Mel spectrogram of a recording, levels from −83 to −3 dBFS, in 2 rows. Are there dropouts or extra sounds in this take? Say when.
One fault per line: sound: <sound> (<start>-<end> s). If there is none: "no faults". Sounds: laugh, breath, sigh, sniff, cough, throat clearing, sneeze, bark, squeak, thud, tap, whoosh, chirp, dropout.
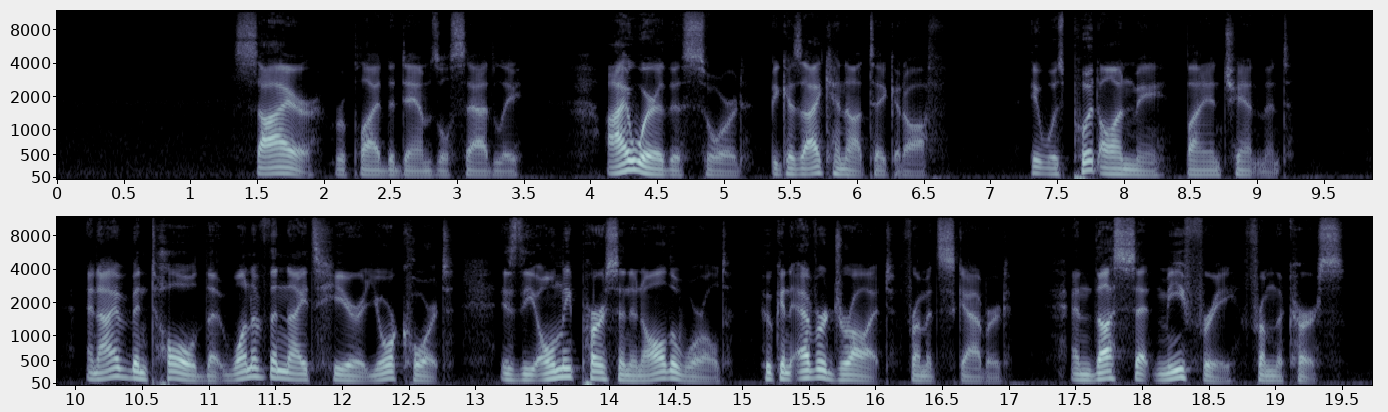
no faults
